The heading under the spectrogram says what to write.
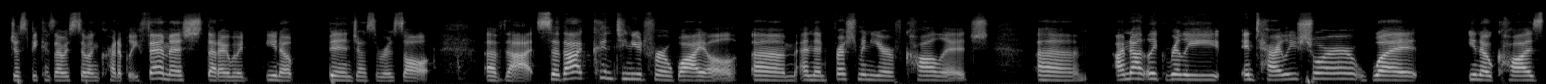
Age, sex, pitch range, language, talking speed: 10-29, female, 185-220 Hz, English, 165 wpm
